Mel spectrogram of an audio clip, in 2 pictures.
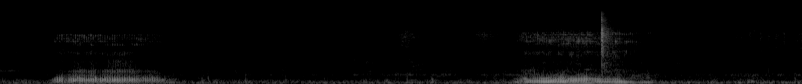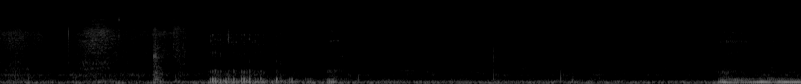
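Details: A sleeping Samoyed dog snoring a lot: two low, rumbling snores about five seconds apart, with quiet breathing and faint room noise between them.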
